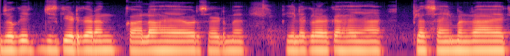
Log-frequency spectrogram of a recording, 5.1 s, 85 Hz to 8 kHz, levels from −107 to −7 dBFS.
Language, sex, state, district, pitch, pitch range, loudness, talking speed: Hindi, male, Uttar Pradesh, Muzaffarnagar, 140 Hz, 140-145 Hz, -21 LUFS, 245 wpm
